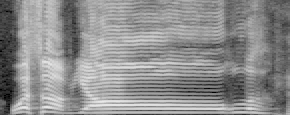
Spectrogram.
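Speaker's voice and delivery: loud, high, drawn-out Southern drawl; fake country accent. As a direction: ham up a fake Southern accent, stretching every vowel. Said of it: "he put on that fake country accent".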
